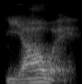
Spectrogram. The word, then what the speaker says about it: Yahweh: god of Israel the the four letters uh yodehay which are probably pronounced Yahweh is mentioned in the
